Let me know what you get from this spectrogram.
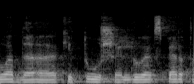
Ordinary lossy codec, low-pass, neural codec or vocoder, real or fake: Opus, 24 kbps; 9.9 kHz; vocoder, 22.05 kHz, 80 mel bands, WaveNeXt; fake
